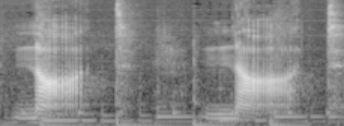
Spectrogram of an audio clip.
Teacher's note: La escritura es con O, pero la pronunciación es con la A, que tiene 2 puntos. La A gruesa.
